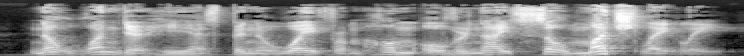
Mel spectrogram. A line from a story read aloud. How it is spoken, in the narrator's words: exclaimed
